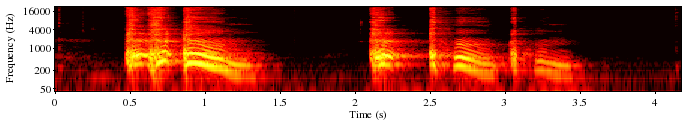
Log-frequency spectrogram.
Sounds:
Throat clearing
